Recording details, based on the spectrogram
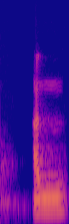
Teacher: Huruf nun makhrajnya dari mana? ujung bertemu dengan langit-langit atas ya. An rapat ya an artinya rapat itu nempel.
